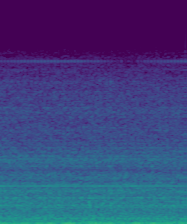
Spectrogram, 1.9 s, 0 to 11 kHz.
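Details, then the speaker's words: MacBook Pro 820-2915 board with dead GPU, after EFI mod, running on integrated graphics and sometimes shutting off right away: constant loud airy fan rush with no letup, like a fighter jet, laptop probably very hot. Fan running at full speed. "This thing sounds like a fighter jet, and it's probably hot enough to burn you."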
